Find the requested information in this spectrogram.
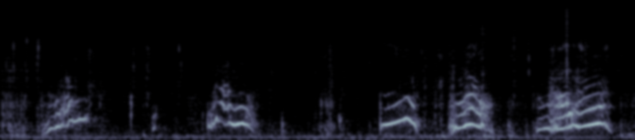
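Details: Excited domestic cat vocalizing loudly while eating breakfast indoors: short bursts of warbling, rising-and-falling moans separated by quiet gaps of chewing, growing longer and louder toward the end.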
